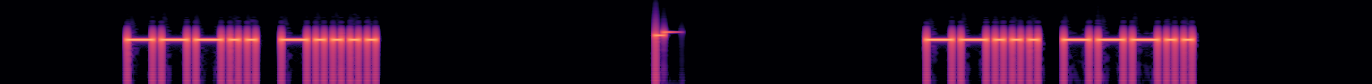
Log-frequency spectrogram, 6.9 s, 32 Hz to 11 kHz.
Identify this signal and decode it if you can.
Morse code, heard as a keyed tone, about 28 wpm, 700 Hz. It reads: 86 78
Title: Numbers - 2-Digit 28wpm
